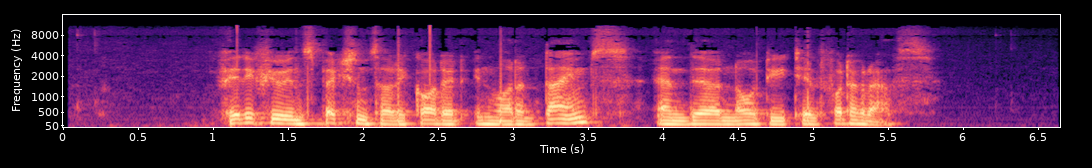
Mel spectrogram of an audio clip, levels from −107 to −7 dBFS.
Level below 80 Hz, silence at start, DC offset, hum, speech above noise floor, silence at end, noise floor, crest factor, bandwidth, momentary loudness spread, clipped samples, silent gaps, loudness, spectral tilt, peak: -42 dBFS; 1.05 s; under 0.1%; none; 48 dB; 0.9 s; -63 dBFS; 14 dB; 11 kHz; 11 LU; under 0.1%; none; -15 LUFS; -7.5 dB/octave; 0 dBFS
